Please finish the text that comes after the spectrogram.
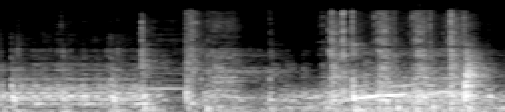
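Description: A sewing machine stitches patchwork pieces at a quarter-inch seam, its needle whirring in short bursts that stop and restart for backstitching, close and fairly quiet.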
